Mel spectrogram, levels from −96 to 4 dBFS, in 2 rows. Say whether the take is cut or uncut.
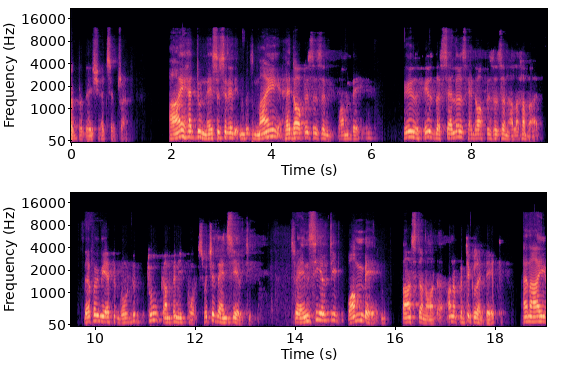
uncut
